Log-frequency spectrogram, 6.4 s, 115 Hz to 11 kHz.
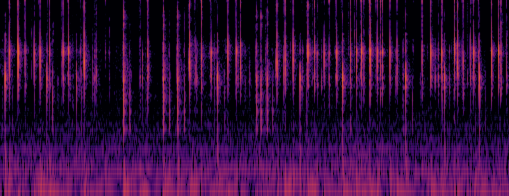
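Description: A Sangeo 60 60% mechanical keyboard in a white case, with blue and grey GMK ABS plastic keycaps, an aluminium plate and Durock POM switches, is typed on rapidly by fingertips tapping the keys. The result is a dense, fast stream of short, bright, clicky-clacky keystrokes with almost no low end and no ring.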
